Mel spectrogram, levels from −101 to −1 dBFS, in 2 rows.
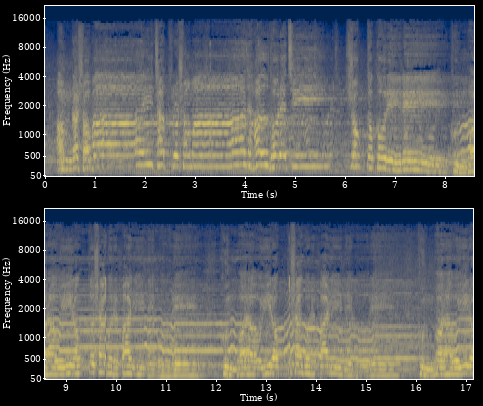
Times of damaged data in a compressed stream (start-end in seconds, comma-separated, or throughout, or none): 3.28-3.34, 5.74-5.79, 9.76-9.81, 13.44-13.50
